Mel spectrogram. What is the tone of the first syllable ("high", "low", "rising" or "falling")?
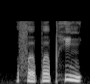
low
